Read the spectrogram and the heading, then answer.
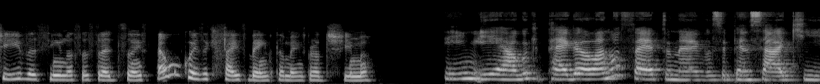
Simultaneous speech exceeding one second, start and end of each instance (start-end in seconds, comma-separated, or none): none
